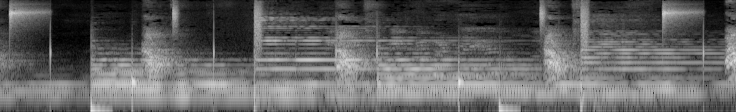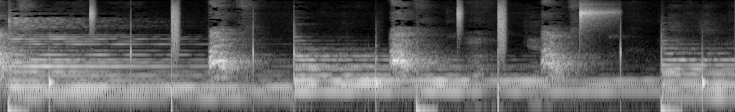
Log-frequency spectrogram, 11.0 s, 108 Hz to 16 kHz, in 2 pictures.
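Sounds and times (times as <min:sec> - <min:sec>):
rhythmic background music: 0:00.0 - 0:11.0
dog barking short barks: 0:01.0 - 0:01.4, 0:07.1 - 0:07.4, 0:08.4 - 0:08.7, 0:09.6 - 0:09.9.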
